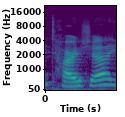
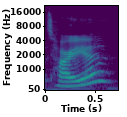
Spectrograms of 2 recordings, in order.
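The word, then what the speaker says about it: Tarja: oh I know it's did I say Tarsha yeah I know it's Taria I don't know why I was saying it wrong um I would like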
